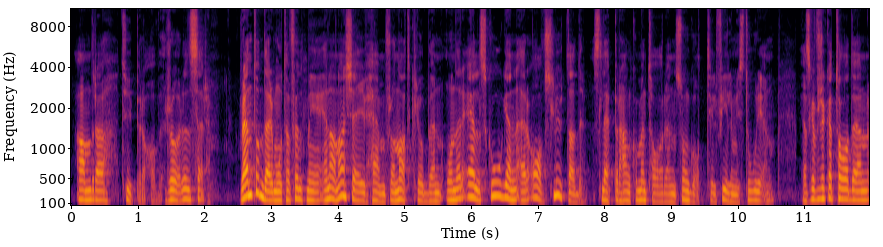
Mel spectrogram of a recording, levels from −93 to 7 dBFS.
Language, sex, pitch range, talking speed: Swedish, male, 140-175 Hz, 160 wpm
